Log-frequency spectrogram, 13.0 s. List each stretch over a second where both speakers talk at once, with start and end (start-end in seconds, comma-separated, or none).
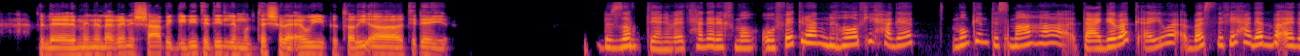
none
